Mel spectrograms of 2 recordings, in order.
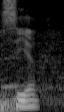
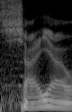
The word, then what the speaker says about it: Sia: con un crush con esta mujer, con Sia, que ya me dijeron que se pronuncia Sia. – Yo pensé que era más mamón ir era Shaya o Saya.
